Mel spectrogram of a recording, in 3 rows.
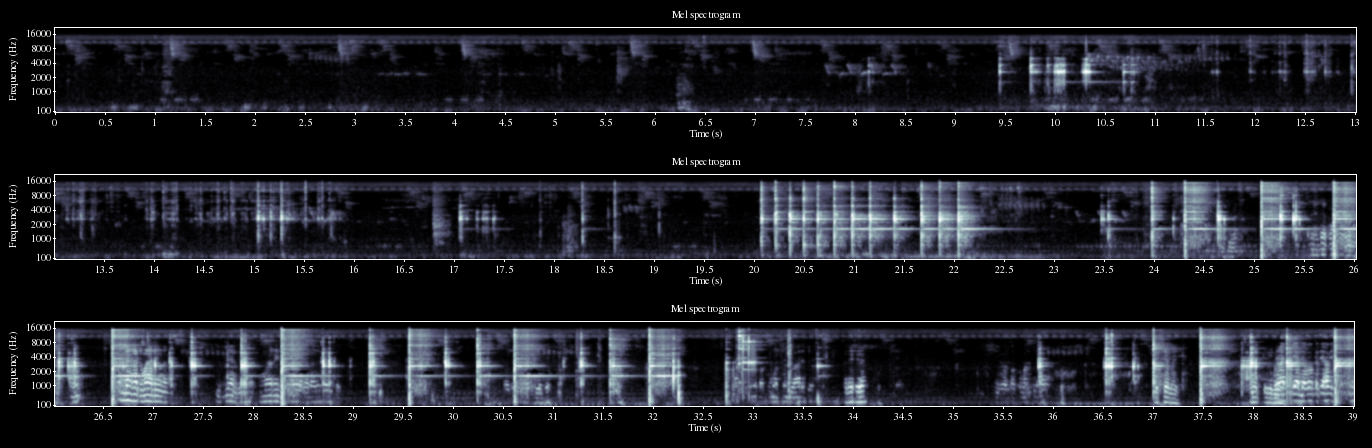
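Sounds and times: metal tools clinking: 9.4s - 15.9s, 17.0s - 17.6s, 20.1s - 22.6s, 23.5s - 33.9s, 35.8s - 39.0s
rapid ringing metal taps: 20.0s - 22.6s, 23.5s - 33.8s, 35.9s - 39.0s.

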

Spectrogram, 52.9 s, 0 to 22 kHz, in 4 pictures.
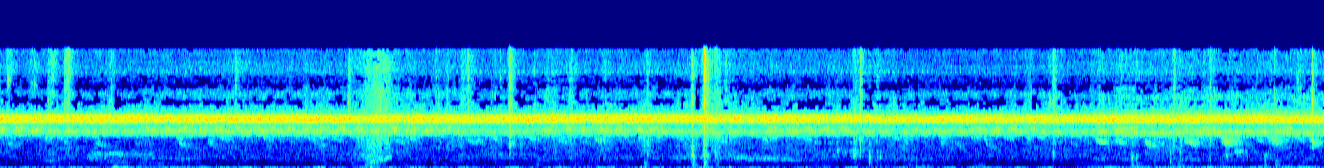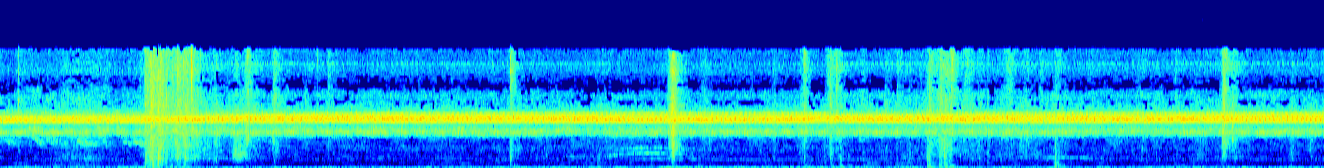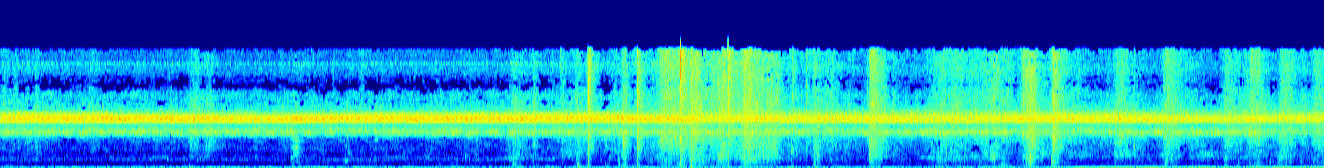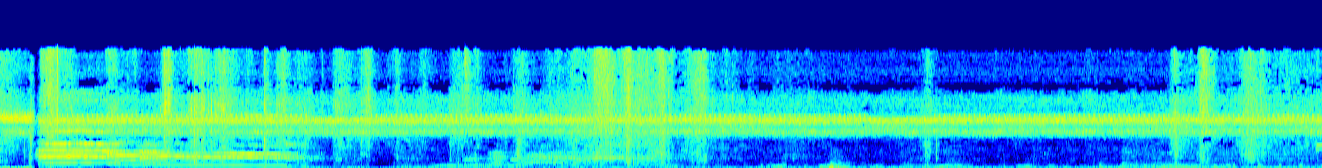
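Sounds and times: high buzz of insects: 0.0s - 52.9s
rooster crowing: 40.0s - 43.0s, 44.1s - 46.5s.

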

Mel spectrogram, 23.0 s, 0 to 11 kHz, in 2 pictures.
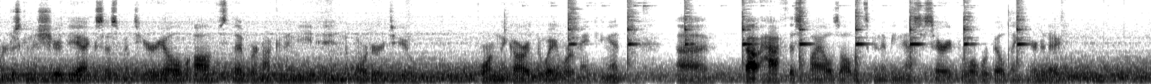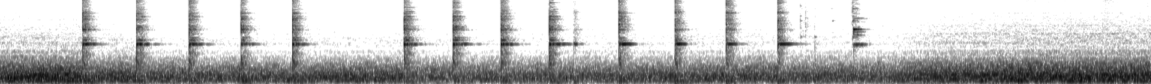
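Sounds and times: hammer blows on hot steel: 5.1s - 10.6s, 12.3s - 14.7s.

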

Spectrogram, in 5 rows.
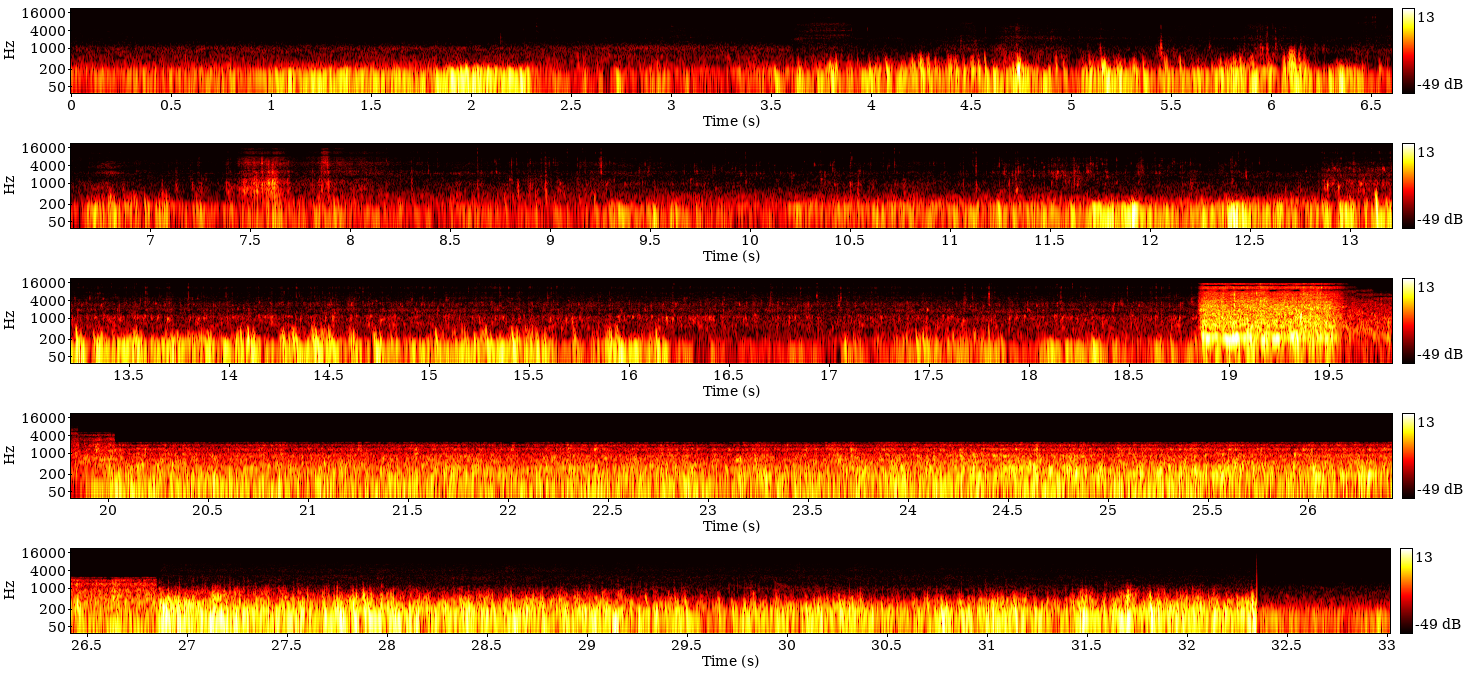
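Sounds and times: faint outdoor wind: 0.0s - 33.0s
running water splashing over hand: 12.9s - 19.8s
loud burst of noise: 18.8s - 26.8s.

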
